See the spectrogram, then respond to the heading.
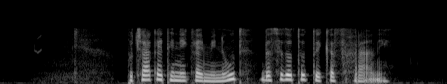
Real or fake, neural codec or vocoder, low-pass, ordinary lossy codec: real; none; 5.4 kHz; Opus, 32 kbps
